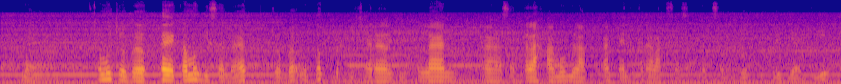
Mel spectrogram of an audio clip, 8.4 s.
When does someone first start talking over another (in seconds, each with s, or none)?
none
